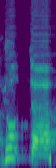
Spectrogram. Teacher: حمزہ ساکنہ پر جھٹکا ہوتا ہے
